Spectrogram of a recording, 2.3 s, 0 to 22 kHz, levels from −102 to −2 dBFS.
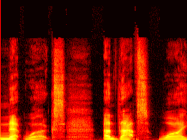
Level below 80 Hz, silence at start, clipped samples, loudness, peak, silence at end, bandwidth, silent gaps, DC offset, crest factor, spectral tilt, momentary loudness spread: -68 dBFS; 0 s; under 0.1%; -30 LUFS; -6 dBFS; 0 s; 16.5 kHz; none; under 0.1%; 24 dB; -4 dB/octave; 14 LU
